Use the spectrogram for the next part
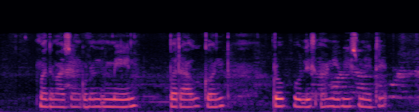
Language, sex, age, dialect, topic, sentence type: Marathi, female, 18-24, Northern Konkan, agriculture, statement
